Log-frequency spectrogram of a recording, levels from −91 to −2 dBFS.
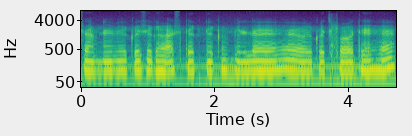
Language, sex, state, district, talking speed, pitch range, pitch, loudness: Hindi, male, Bihar, West Champaran, 165 wpm, 105-115 Hz, 110 Hz, -16 LUFS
